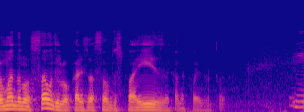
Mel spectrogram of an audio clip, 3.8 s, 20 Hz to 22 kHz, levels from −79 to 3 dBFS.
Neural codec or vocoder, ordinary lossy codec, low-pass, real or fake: codec, 44.1 kHz, 7.8 kbps, Pupu-Codec; none; 7.2 kHz; fake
